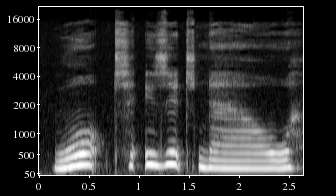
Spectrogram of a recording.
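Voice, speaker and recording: The voice is a put-on character voice that sounds female. Its pitch sits in the medium range for a woman. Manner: whispering.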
